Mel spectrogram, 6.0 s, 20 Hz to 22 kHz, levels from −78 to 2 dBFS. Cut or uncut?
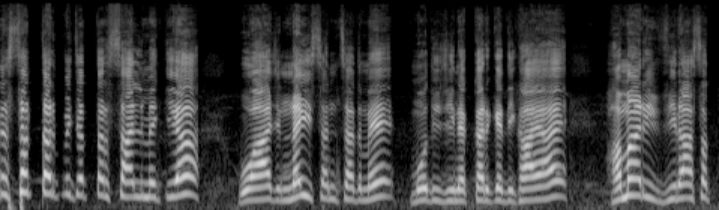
uncut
